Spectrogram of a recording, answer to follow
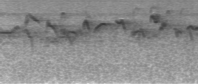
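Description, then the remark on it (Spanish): A small bird sings a continuous, warbling song of quick high chirps and trills, clear, with no voices or other sounds around it. “Donde nosotros estamos, hay por tiempos que suena un pajarito con un canto muy bonito.”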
